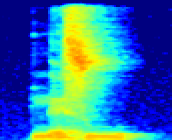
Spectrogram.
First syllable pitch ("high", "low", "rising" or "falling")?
falling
